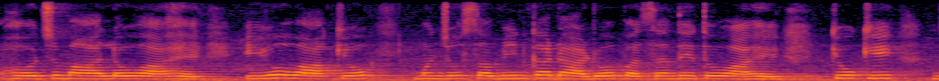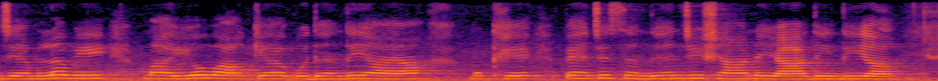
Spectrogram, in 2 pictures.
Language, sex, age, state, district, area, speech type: Sindhi, female, 18-30, Madhya Pradesh, Katni, urban, spontaneous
